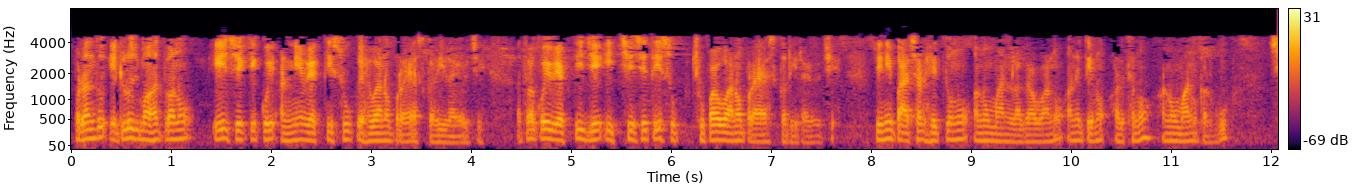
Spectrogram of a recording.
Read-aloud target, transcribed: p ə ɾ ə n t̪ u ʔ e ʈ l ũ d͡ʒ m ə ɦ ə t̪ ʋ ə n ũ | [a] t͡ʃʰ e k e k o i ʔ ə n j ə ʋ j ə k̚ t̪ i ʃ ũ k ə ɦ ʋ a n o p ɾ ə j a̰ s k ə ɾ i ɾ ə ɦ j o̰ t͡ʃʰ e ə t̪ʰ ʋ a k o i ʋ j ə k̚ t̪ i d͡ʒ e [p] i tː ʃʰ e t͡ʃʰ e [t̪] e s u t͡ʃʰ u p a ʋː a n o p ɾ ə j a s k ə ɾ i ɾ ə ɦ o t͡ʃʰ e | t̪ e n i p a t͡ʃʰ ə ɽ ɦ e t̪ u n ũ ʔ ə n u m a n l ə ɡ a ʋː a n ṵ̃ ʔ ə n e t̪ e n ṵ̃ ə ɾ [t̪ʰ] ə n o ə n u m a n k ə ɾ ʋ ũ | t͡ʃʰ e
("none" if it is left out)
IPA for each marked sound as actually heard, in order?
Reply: e, ʔ, t̪, t̪ʰ

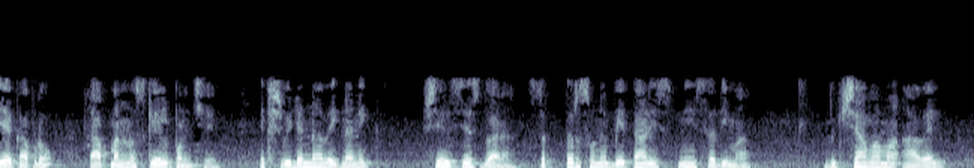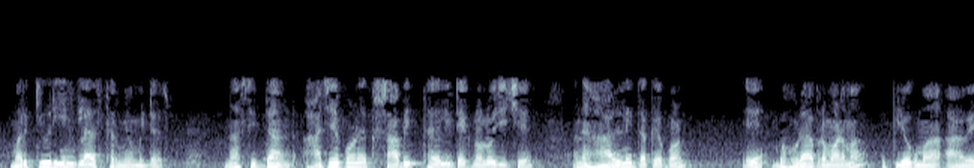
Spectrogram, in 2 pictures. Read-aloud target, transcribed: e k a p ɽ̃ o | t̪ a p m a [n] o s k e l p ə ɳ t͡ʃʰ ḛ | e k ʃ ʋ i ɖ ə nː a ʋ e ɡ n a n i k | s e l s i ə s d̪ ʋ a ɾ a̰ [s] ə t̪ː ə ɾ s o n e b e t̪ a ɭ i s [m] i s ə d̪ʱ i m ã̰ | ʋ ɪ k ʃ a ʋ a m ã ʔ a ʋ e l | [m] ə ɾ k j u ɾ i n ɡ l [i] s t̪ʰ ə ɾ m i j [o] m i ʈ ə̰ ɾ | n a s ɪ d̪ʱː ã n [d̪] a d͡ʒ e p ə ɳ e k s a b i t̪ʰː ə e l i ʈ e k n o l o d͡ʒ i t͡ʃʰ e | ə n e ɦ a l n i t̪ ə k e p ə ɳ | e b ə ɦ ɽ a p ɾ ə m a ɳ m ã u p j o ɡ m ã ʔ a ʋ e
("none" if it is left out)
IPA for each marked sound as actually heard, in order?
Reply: nː, s, n, m, a, o, t̪

